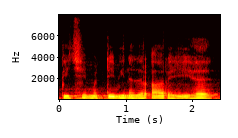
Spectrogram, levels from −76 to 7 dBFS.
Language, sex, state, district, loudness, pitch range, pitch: Hindi, male, Jharkhand, Ranchi, -16 LUFS, 100-115 Hz, 105 Hz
